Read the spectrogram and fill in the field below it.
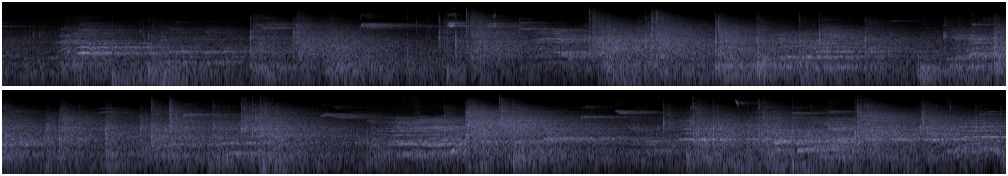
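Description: Ball hockey sticks clack and slap a ball on a hardwood floor in a large echoing gym.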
